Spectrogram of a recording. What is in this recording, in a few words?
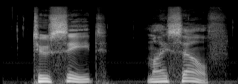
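"to seat myself", English, male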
